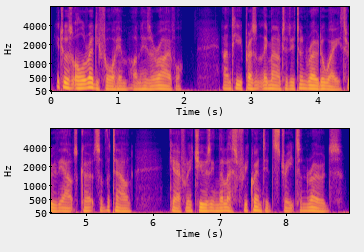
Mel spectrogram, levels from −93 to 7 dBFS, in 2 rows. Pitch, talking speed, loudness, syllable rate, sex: 115 Hz, 210 wpm, -18 LUFS, 5.9 syllables/s, male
